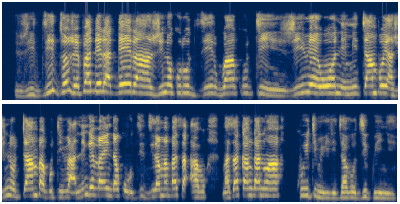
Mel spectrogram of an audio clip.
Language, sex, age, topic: Ndau, female, 36-49, education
